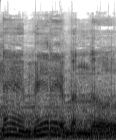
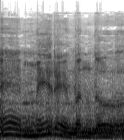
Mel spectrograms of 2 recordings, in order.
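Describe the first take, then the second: The two takes are said the same way.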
